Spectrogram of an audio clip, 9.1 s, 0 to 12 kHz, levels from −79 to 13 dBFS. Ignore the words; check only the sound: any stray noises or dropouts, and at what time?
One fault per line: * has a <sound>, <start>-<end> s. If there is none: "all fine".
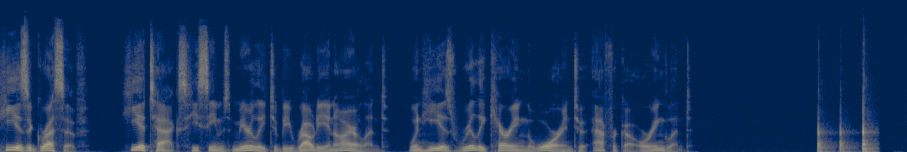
* has a thud, 8.2-8.8 s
